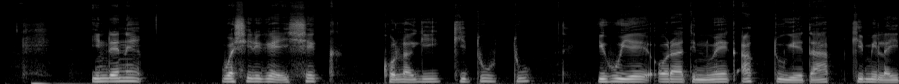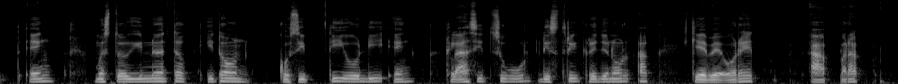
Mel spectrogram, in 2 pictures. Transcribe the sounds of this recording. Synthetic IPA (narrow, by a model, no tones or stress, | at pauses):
indene | waʃiɾikeʃek | kːolaɡikitutu | ihujeʔoɾatinwekak̚tuɡetap̚kimilaitɛŋməstoɡinətok̚iton | kosip̚tiodiʔɛŋklasitsukuldist̪ɾik̚ɾed͡ʒonolɐk̚ | kːebeoɾet̚ | apːɾak̚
